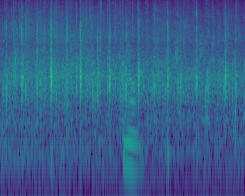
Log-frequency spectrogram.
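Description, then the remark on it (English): Steady applause from an audience, a dense patter of many hands clapping at once, fairly loud and continuous, with a brief low voice briefly showing through partway. “You can't clap if you don't give.”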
